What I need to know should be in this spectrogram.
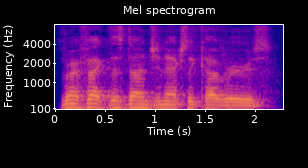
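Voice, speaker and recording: Male podcast co-host, dark relaxed tone at middling pitch, blunt opinions in casual gamer banter. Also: quick pace. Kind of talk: casual gaming banter and debate.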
